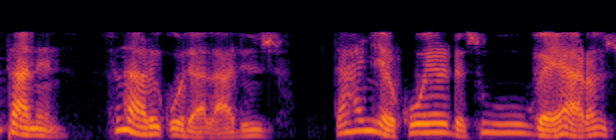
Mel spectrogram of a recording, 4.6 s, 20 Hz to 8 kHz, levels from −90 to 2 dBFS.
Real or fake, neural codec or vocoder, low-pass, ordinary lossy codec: real; none; 7.2 kHz; AAC, 16 kbps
